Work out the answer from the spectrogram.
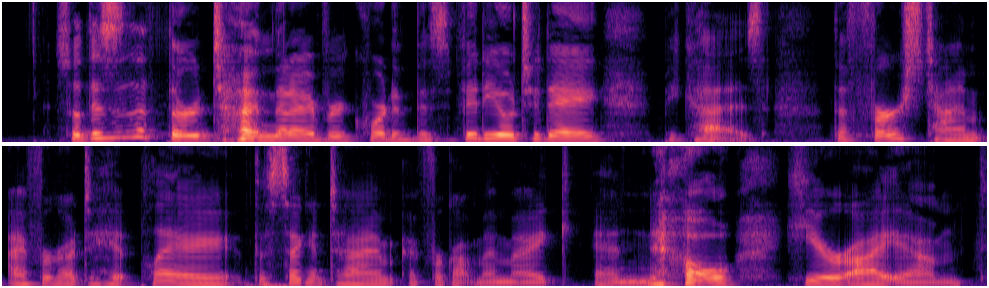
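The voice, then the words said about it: Congested voice from a cold. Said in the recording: “You can probably hear it in my voice. I do have a cold”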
